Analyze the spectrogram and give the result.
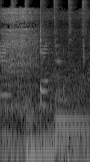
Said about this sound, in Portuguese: Bom, vocês vão ouvir barulho de carro, outras outros barulhos aí de fundo.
